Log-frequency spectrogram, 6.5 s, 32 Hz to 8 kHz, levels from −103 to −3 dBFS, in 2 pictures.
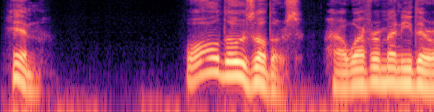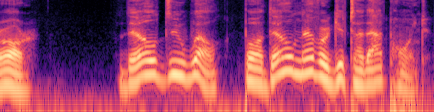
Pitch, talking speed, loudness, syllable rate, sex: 140 Hz, 155 wpm, -16 LUFS, 6.1 syllables/s, male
